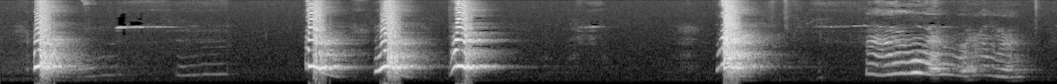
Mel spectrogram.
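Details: Playful two-year-old male whippet barking at a broom: single sharp barks, then a quick run of three, another bark, and a drawn-out wavering whine closing the sequence; silence between outbursts.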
